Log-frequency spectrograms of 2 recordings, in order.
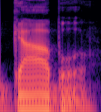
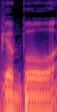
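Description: First: The first vowel is long. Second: The first vowel is short. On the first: The speaker calls it right. "I have a line on top of the A" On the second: The speaker calls it wrong. "I'm technically not Gabor"

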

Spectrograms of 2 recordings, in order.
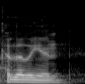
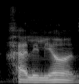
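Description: First: The name is said with an American pronunciation. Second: The name is said with a Farsi pronunciation. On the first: "I gave you the American way of saying my name" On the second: "the Farsi way of saying my last name is"

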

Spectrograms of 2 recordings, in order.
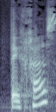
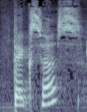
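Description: First: It is said with a Spanish pronunciation. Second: It is said with an English pronunciation.

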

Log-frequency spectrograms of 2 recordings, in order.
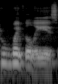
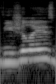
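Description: First: The word begins with a W sound. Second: The word begins with a V sound. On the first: This is how Latin said it. "but it's pronounced Wigiles in Latin" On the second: This follows the spelling. "I will pronounce it Vigiles because that's how it's spelled"

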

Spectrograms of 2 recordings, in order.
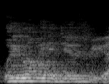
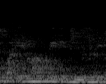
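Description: First: It is said in a hurried, impatient tone. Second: It is said in a warm, patient tone.

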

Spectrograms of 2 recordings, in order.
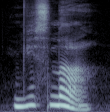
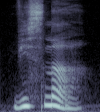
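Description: First: The stress is on the second syllable. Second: The same.

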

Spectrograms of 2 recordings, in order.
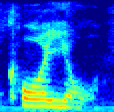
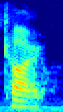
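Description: First: The vowel sounds like 'oy'. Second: The vowel sounds like 'eye'. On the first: The speaker calls it wrong. "I always say Coyle, like there's a U in there" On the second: The speaker calls it right. "It's Kyle"

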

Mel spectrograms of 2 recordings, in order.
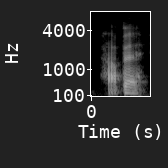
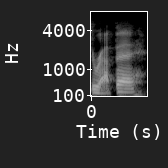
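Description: First: The word begins with an H sound. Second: The word begins with an R sound. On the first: This is how it is said in Portuguese. "But I think in Portuguese, it's hape" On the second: This is how it is said in Northern Colombia. "the way I've always heard it pronounced, like in the Northern Colombia"

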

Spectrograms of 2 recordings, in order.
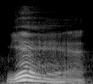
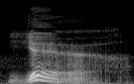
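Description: First: It sounds high and happy. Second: It sounds low and menacing, like a villain.

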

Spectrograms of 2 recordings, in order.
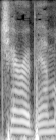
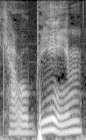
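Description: First: The word is said with an English pronunciation. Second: The word is said with a Hebrew pronunciation.

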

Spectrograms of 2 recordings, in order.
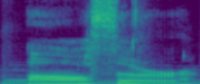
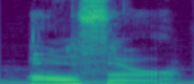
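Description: First: The final R sound is pronounced. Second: The same.

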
